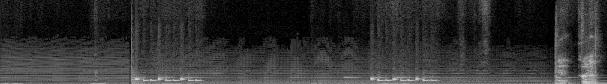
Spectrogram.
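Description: Phone ringtone for an incoming call, short bursts of bright electronic melody repeating twice with a gap, fairly loud, over a quiet background hum, with a brief extra burst at the end.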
